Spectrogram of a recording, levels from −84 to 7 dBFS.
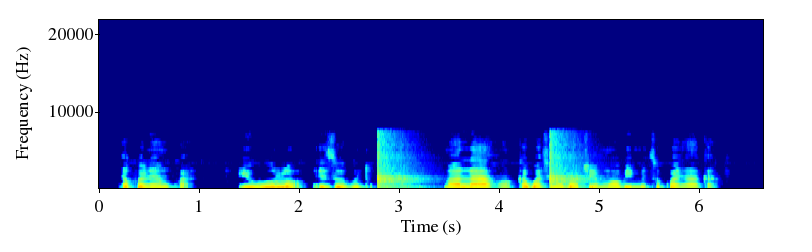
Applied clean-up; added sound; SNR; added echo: none; Thump, thud; 7 dB; none.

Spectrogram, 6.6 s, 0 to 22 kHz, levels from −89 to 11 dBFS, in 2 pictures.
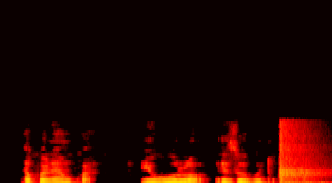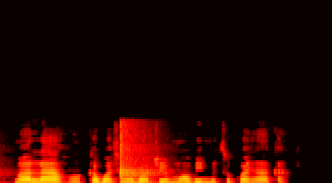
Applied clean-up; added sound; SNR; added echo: classical method Wiener filter.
